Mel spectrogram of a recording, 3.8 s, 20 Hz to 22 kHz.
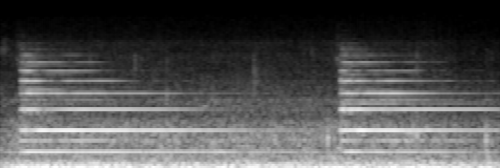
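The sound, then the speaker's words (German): Two resonant strikes of a large bell in the tall tower of a 19th-century brick building in the city centre of Belfast, Northern Ireland, a few seconds apart, each leaving a long humming ring that fades over a steady low rumble of outdoor city noise. “Das Backsteingebäude aus dem 19. Jahrhundert mit dem hohen Glockenturm liegt mitten im Stadtzentrum.”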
